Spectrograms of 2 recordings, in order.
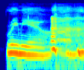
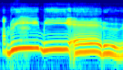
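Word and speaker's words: Lumière: 리미엘. 리엘이요? 다시 발음해주세요. 리미에르. 따라해보세요.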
